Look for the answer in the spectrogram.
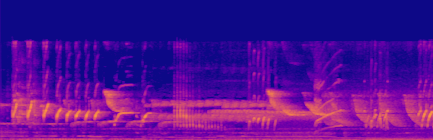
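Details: Lure song of a canary for teaching young birds the ngeriwik sound, opening with a quick series of bright, evenly spaced notes, then sweeping whistles and twittering slurs.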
